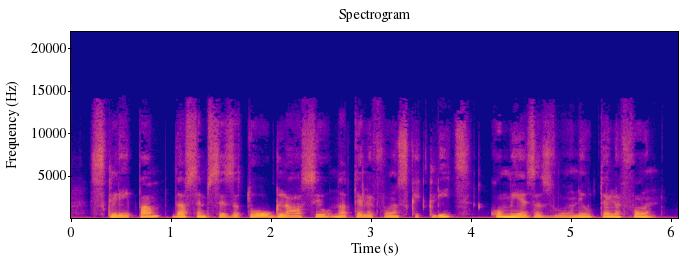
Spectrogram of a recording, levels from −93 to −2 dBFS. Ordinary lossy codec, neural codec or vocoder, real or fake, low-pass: MP3, 64 kbps; autoencoder, 48 kHz, 128 numbers a frame, DAC-VAE, trained on Japanese speech; fake; 14.4 kHz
